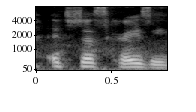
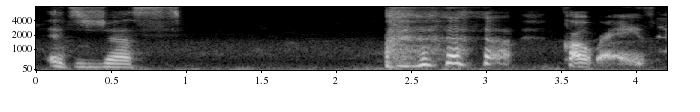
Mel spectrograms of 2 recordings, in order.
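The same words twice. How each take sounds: First: Said in the usual way. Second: Breathless teary whisper. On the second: Real, not acted. Emotional breakdown into laughter.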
